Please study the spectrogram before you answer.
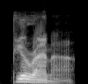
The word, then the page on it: Purana: British English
